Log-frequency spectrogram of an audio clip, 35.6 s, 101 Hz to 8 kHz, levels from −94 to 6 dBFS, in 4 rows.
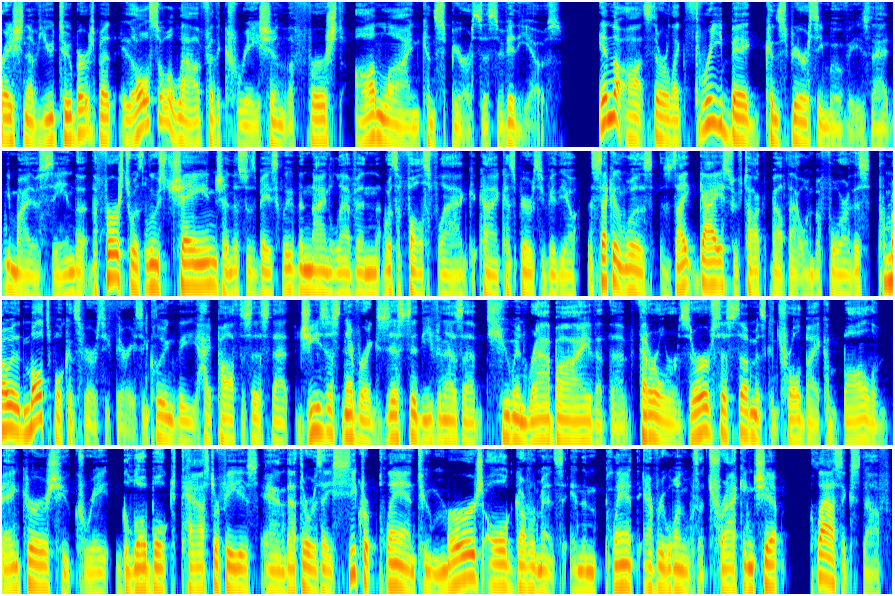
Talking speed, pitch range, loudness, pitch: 190 wpm, 100-125 Hz, -25 LUFS, 110 Hz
